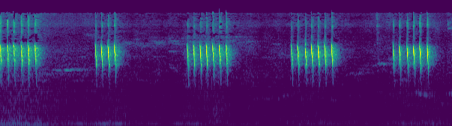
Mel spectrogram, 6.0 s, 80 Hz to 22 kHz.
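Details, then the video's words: {'caption': "Bar-winged prinia singing 'nembak': short bursts of about six quick, high, sharp notes, repeated roughly every 1.3 seconds over a faint low hum."} "Ciblek Sawah Nembak"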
